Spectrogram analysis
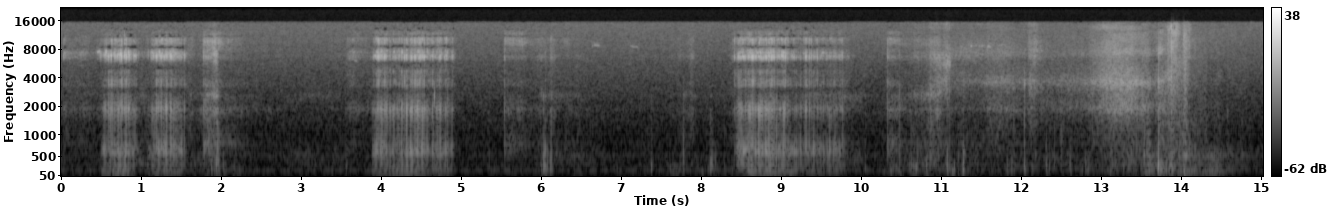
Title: Pug snoring in the darkness.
